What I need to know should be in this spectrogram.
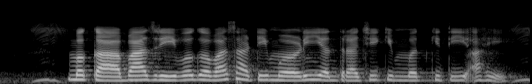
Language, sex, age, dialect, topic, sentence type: Marathi, female, 46-50, Northern Konkan, agriculture, question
